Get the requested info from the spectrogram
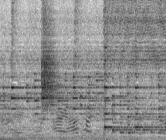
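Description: Audience chatter near the stage, then a live band starts playing about one and a half seconds in: a sudden struck onset followed by a steady held chord from the electric guitar and keyboard.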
